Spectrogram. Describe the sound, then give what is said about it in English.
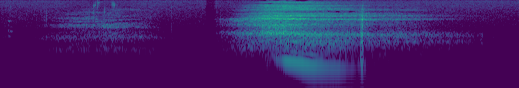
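A long, drawn-out yawn, swelling into a breathy rise with a falling groan at the end, preceded by a softer inhaled breath. “Oh, I'm yawning.”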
